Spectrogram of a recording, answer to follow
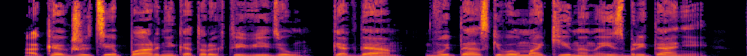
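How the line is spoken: Plain. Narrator (Russian): спросил Фредерик

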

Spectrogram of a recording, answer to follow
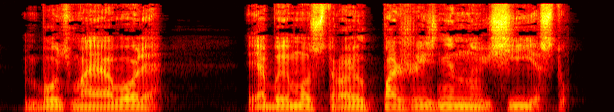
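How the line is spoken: Loud grumbling over TV. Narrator (Russian): проворчал дядя Вернон, заглушив конец фразы диктора

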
